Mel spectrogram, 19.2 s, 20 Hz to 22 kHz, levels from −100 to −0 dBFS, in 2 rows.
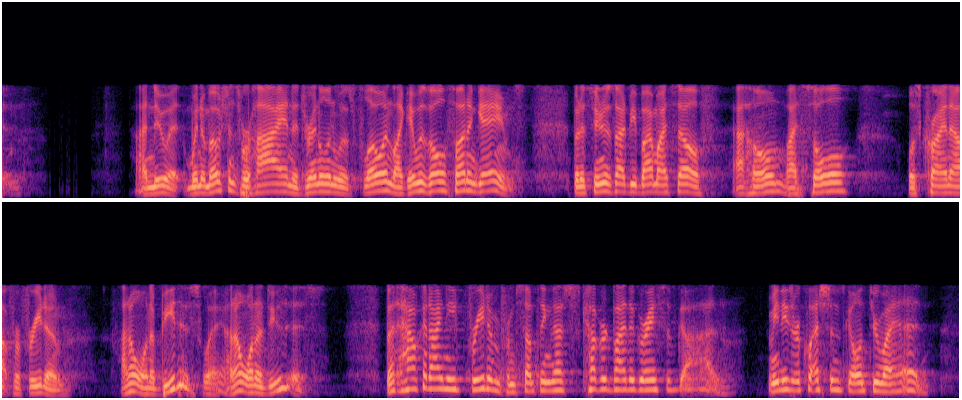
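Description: At about 2.44 s, right before "high and adrenaline was", there's a quick bit of packet loss with the last packet repeated. Roughly 20 ms of audio went missing, which fits a single lost packet, and the receiver filled the gap by replaying the previous one. The replay comes through as a small blip. The 4 kHz telephone-band sound of the G.711 coding is still there underneath.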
